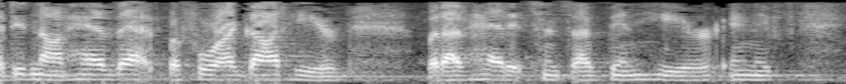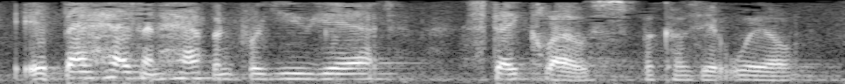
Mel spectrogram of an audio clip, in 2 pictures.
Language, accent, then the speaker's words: English; Dallas, Texas, United States; I'm from Dallas, and I go have a home group.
